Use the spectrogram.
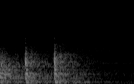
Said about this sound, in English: One night in South Africa, it was like almost getting close to midnight. And there's this knock on the door.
